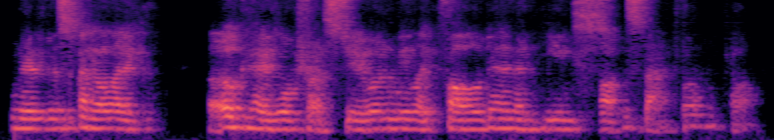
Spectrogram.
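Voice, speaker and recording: A woman's voice: low-pitched, flat delivery, quick pace, darkish tone. A young female student tells a story in class, casual with many fillers. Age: young adult. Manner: casual, lots of "like". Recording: echoey room, from a distance.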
